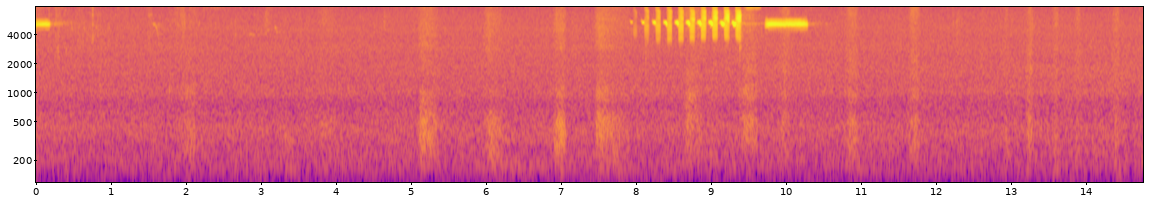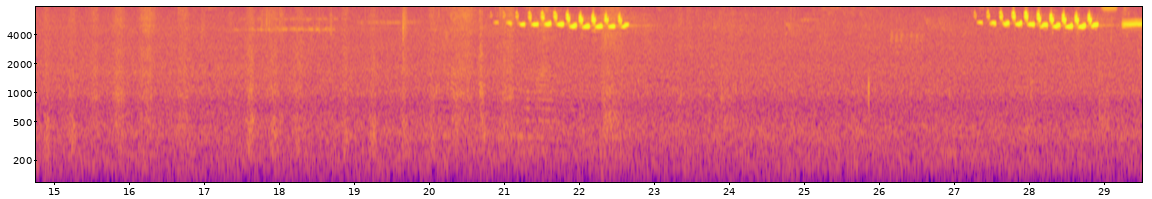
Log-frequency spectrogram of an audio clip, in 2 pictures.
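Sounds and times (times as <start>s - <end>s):
yellowhammer song: 0.0s - 0.8s, 7.9s - 10.4s, 17.3s - 19.9s, 20.8s - 23.0s, 23.6s - 29.5s
faint background hiss: 0.0s - 29.5s.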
